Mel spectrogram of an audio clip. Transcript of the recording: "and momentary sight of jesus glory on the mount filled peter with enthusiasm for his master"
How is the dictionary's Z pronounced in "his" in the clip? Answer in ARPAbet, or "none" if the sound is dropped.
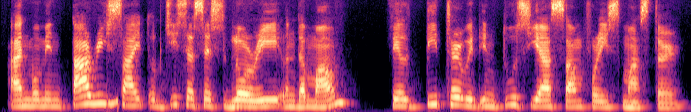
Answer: S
